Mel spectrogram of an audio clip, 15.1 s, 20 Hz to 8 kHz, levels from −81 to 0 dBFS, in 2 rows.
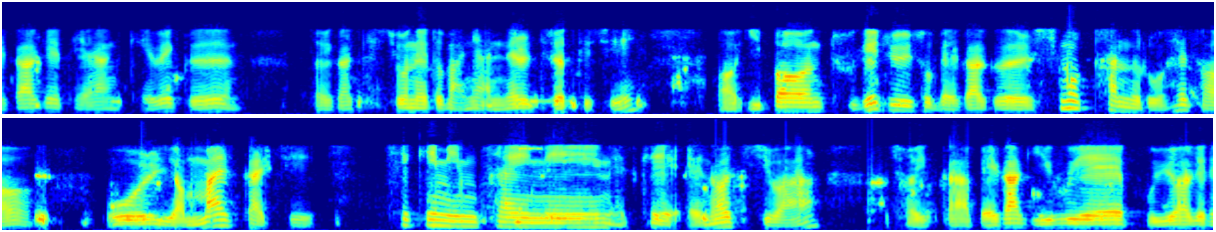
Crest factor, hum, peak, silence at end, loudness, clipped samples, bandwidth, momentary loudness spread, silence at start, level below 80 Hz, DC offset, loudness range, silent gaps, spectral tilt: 26 dB; none; -2 dBFS; 0 s; -27 LUFS; under 0.1%; 7.6 kHz; 12 LU; 0 s; -66 dBFS; under 0.1%; 5 LU; none; -6.5 dB/octave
